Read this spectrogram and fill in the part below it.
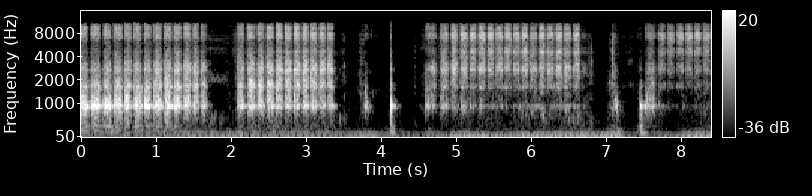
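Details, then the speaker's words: Renault 4L valve re-lapped with coarse-grain paste: rhythmic rasping strokes about four a second turning quickly duller and muffled as the seat beds in, a sign of good lapping. "Là, vous entendez bien très rapidement le son, ce feutre. Donc là, c'est signe qu'on est en train de faire un bon rodage."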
